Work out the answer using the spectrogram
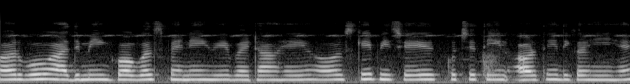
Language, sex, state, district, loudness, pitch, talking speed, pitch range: Hindi, female, Bihar, West Champaran, -15 LUFS, 220 Hz, 160 wpm, 210-225 Hz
